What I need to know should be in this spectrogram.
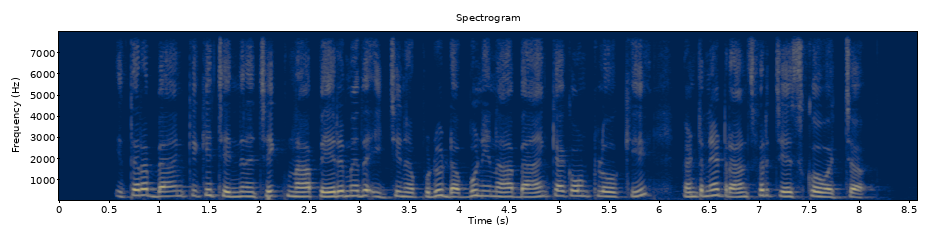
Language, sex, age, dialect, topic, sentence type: Telugu, male, 25-30, Utterandhra, banking, question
